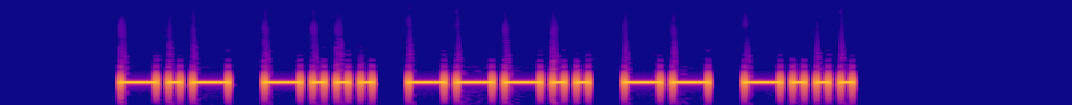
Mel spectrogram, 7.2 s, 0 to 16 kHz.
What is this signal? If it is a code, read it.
Morse code, heard as a keyed tone, about 18 wpm, 700 Hz. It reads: KB8MB
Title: Speed Racing - USA 2x2 Call Signs 15wpm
